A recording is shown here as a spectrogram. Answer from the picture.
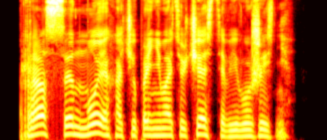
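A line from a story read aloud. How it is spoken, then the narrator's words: Stern. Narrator (Russian): заявил Баграт строго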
